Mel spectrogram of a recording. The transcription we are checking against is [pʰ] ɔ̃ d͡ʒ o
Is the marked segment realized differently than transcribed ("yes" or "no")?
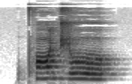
no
